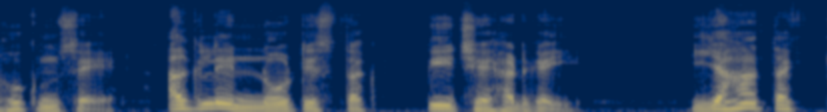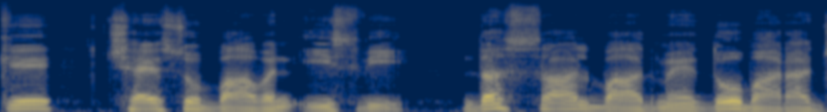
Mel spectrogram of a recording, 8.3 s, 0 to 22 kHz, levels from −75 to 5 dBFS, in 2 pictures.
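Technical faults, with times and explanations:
Nothing in this speech recording stands out as a technical problem; it just sounds the way it should all the way through.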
